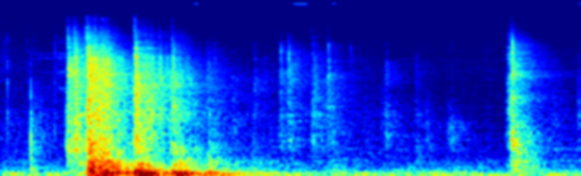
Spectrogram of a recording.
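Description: A door that will not lock is tried, giving a dense burst of thuds and rattles followed, after a quieter stretch, by one more sharp knock near the end.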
